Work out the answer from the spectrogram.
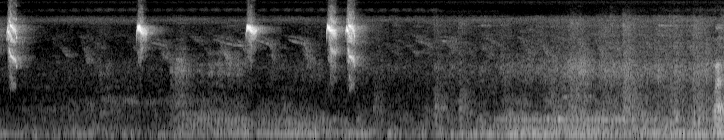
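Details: Young plaintive cuckoo, regarded locally as a mystical bird, uttering brief piercing high squeaks at irregular intervals, then a rising wash of broadband noise and low rumble.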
